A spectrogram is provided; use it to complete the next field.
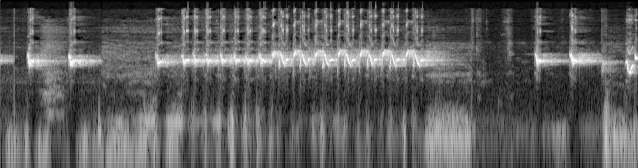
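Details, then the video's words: Yellow-vented bulbul lure song meant to make other bulbuls answer: short bubbly notes, then a long wavering warbled phrase of quick repeated notes, a pause, and more short phrases, with low rumble beneath. "trucukan gacor TARUNG ROPEL PANJANG pancingan trucukan agar bunyi"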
